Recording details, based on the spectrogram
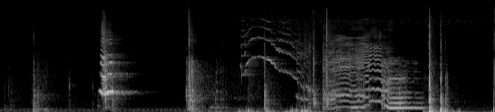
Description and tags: Door Creak
Recorded this while going to the loo in a camping trip. The door was pretty creaky so I decided to record it because it could be a good sound effect. Of course I didn't have any equipment with me so the sound was recorded on my phone, which is why it's a bit echoey and shabby.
